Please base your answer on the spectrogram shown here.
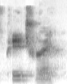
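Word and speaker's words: Pitre: do you say it petrie it's pea tree like a peach dish yeah all right so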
